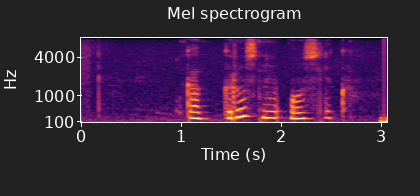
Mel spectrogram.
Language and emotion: Russian, sad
